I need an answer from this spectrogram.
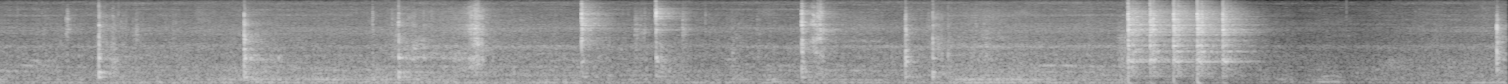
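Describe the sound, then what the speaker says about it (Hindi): A haleem spice mixture is stirred and fried in a pan on high heat. A spoon clinks and scrapes against the pan at a regular beat, with a faint sizzle beneath and a quick cluster of scrapes near the end. "मैंने तेज़ आंच में इसको मैं इस तरीके से हल्का सा भून रही हूँ।"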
